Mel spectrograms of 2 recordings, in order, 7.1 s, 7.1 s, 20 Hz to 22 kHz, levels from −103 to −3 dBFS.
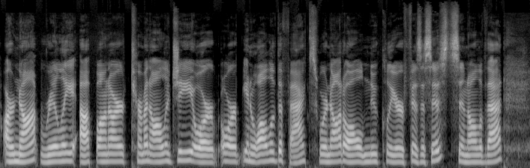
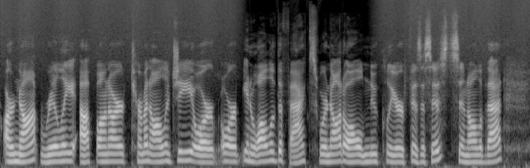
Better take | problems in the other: first | hiss; noticeable; until 3 s and from 5 s on; 20 dB below the speech

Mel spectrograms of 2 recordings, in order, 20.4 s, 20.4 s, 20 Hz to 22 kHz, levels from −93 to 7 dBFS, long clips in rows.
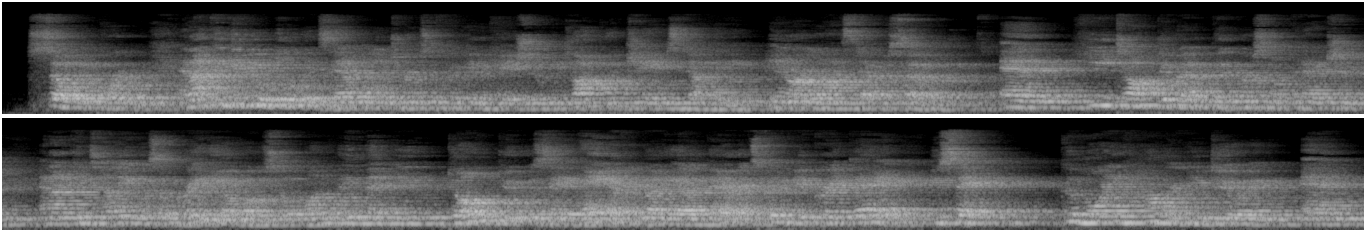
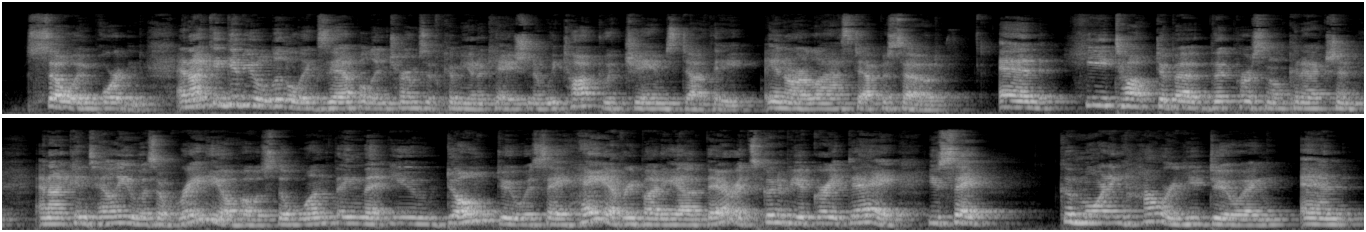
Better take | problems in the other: second | room echo; strong; dies away in 2.2 s; slight in the second // off-mic speech; far; far in the second

